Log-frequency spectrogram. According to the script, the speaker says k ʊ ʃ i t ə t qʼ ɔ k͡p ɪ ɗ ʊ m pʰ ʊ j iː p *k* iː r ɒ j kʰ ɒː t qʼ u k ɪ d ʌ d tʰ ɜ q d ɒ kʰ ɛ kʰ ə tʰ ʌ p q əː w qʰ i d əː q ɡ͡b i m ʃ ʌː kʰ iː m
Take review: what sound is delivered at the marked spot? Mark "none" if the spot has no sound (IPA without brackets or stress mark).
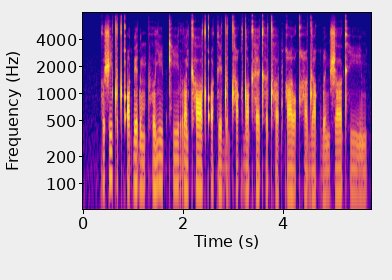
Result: kʰ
